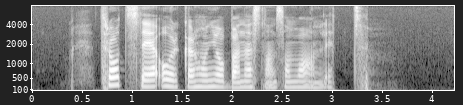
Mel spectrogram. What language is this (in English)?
Swedish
